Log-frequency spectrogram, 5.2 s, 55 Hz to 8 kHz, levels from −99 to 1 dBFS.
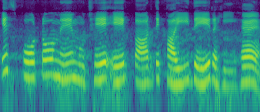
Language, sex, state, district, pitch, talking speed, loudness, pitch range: Hindi, female, Madhya Pradesh, Katni, 225 Hz, 115 wpm, -16 LUFS, 205-250 Hz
